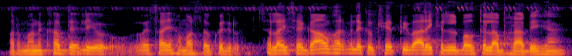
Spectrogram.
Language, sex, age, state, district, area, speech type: Maithili, male, 30-45, Bihar, Muzaffarpur, rural, spontaneous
